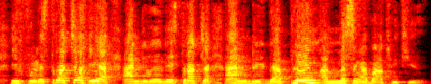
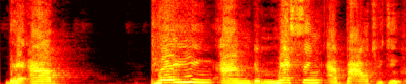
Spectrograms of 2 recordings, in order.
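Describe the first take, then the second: First: Said in the usual way. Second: Slow, spell out playing and messing; deliberate, weighty slowdown; slow emphatic repeat. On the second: Real, not acted. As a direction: drive each word home slowly.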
